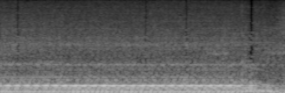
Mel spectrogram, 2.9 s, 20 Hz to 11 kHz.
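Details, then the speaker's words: Holden HK 253 V8 just after oil and filter change, idling in after start-up once oil pressure came up: smooth, even burble, steady low hum, no knocking or misses; healthy idle. "Right, we'll let that idle in. The boat's running good."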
